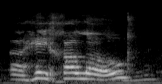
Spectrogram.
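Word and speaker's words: היכלו: So in Heichalo, there's no Dagesh in the Kaf. So it's pronounced with the hard guttural Ch instead of the Dagesh in the Cha, which would be then Heikalo.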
